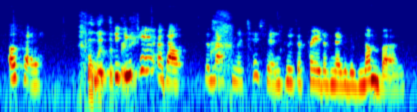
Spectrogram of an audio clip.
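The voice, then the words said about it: Put-on British accent. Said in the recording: “With a British accent.”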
